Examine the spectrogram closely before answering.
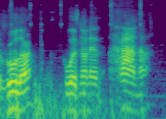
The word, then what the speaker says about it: Ghana: who was known as Ghana. So it's not a G sound either. People in the country called Ghana, they actually can't even pronounce it right, but the GH is a R sound, R.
